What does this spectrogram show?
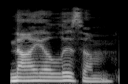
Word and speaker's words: nihilism: In US, stress ni. In UK, stress ni instead. Nihilism.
